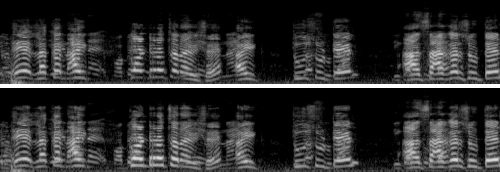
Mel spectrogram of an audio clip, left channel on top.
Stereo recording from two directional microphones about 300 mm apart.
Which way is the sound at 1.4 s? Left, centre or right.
Right.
